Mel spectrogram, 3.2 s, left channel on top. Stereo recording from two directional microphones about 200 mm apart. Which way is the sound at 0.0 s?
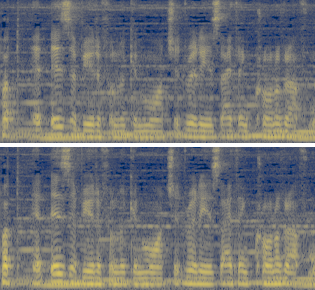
25° right (ahead or behind).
